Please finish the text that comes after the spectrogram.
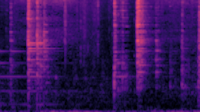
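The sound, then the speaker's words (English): Metal pots and utensils clink and clatter in a kitchen while beans boil in a pot, a quick run of sharp, bright knocks and scrapes with a faint hum underneath. “Back at my grandfather's kitchen, the beans have been boiling for an hour.”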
